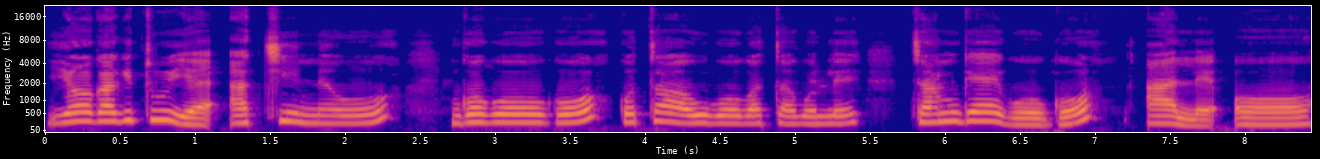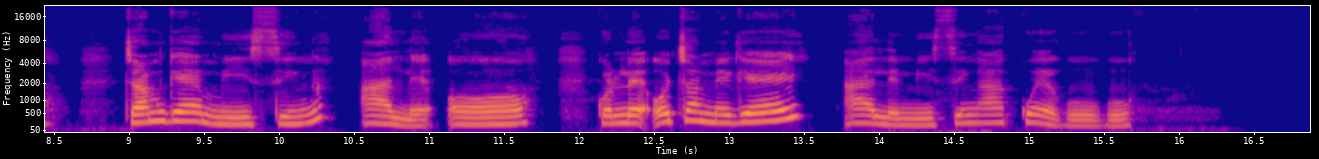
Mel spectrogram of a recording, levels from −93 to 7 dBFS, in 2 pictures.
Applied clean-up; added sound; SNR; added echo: neural mask model Resemble Enhance denoiser.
